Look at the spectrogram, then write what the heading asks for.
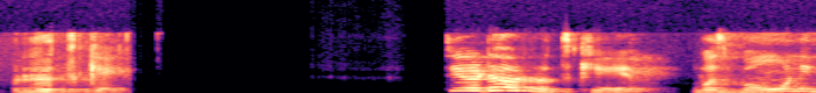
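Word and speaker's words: Roethke: by Theodor rut see the pronunciation is Theodor rut Theodor rut was born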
